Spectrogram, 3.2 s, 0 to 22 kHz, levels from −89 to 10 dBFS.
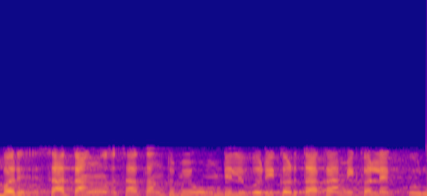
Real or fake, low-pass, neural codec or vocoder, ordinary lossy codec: real; 5.4 kHz; none; none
